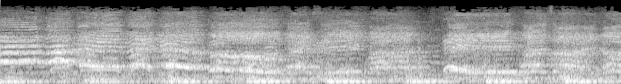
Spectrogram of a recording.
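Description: Group of men singing a Native American round dance song in unison, the voices sliding between long held notes, with a new phrase starting past the middle. Hand drums beat softly and steadily underneath, a little more than once a second.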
